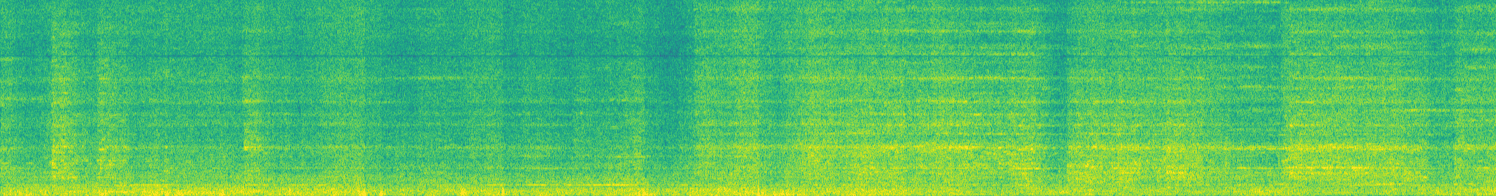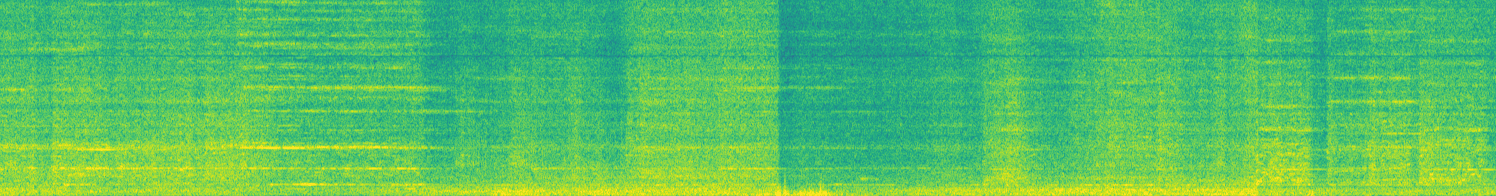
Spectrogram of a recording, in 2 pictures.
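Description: Freight train of tank cars rolling past close by, with a steady rumble and clatter of wheels on the rails. High squealing tones from the wheels come and go over it.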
